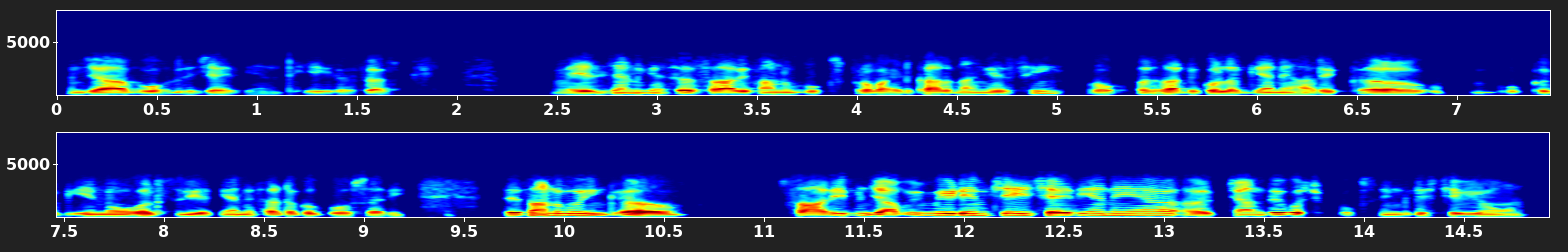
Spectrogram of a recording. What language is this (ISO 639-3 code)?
pan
